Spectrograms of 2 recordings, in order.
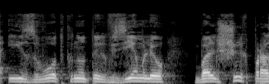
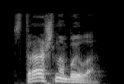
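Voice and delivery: ordinary delivery

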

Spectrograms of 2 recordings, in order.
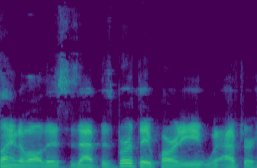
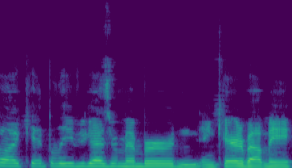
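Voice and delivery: fake crying in a teary voice; 4 semitones higher than usual. Retelling a character's reaction at a surprise party: imitating someone fake crying. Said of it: "he pretends to cry".

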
